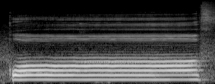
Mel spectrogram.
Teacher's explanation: जुबान के पिछले हिस्से को तालू के पिछले हिस्से की तरफ बुलंद करते हुए यानी कौवे वाली जगह पर लगाते हुए मोटी आवाज में पढ़ेंगे। यह वाली काफ मोटी पढ़ी जाती है।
